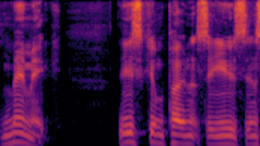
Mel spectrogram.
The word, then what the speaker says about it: MMIC: For what do the letters MM stand in the abbreviation MMIC, often pronounced mimic?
